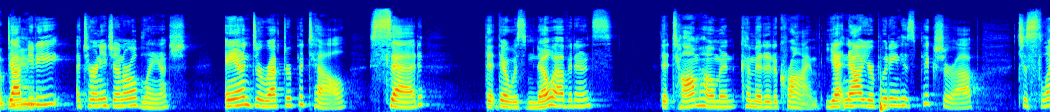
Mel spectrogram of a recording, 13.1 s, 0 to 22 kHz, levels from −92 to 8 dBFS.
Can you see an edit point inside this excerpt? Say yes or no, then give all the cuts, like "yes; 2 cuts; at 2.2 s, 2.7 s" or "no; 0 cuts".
no; 0 cuts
